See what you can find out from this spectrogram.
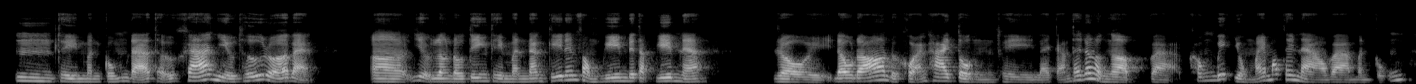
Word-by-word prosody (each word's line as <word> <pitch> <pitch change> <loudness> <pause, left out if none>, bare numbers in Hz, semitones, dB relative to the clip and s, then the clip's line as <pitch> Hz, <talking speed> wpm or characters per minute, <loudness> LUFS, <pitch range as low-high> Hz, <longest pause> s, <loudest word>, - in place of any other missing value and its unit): Ừm, 160 -4 -5
thì 140 -2 -2
mình 130 -1 -7
cũng 135 +5 -6
đã - - +4
thử 140 - -5
khá 185 +5 +6
nhiều 180 - -2
thứ 180 +6 -1
rồi - - +4
đó - - +5
bạn. - - +1 0.5
Ờ, 135 -2 +2
ví 185 - -10
dụ - - -2
lần 140 0 0
đầu 130 -1 0
tiên 155 +3 -1
thì 145 -3 -4
mình 130 -1 -5
đăng 140 +2 0
ký 180 +6 0
đến 210 +1 -2
phòng 150 -11 -1
gym 160 +3 +1
để 160 - +1
tập 150 - -1
gym 160 +2 +2
nè, 135 +1 +2 0.7
rồi 120 -5 0
đâu 145 +1 +5
đó 155 +8 +7
được - - -5
khoảng - - 0
2 165 -2 +3
tuần 110 -1 -1
thì 115 -3 -10
lại 105 0 -8
cảm - - -6
thấy 200 +2 -2
rất 260 +3 +1
là - - +2
ngợp 115 -3 +3 0.2
và - - -4
không 175 +3 -9
biết 230 +2 -4
dùng 125 -6 -6
máy 190 - -2
móc 230 +4 -3
thế 220 - -3
nào 110 - 0
và 115 -1 +1
mình 110 0 -11
cũng 200 +4 -11
145 Hz, 230 wpm, -24 LUFS, 130-175 Hz, 0.7 s, đó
